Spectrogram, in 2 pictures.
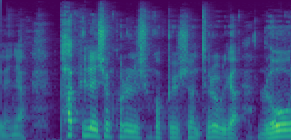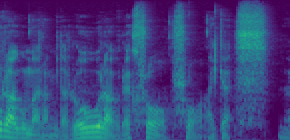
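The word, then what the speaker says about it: rho: population correlation coefficient를 우리가 row라고 말합니다. row라고 그래요. row. 그러니까 그릭 발음은 그런데 row라고 그래요. row라고 그래요.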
